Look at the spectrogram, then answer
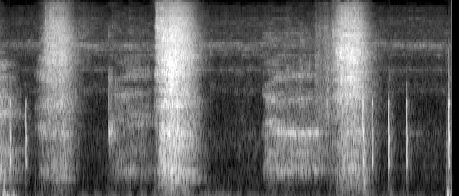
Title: Horny hangover sneezes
